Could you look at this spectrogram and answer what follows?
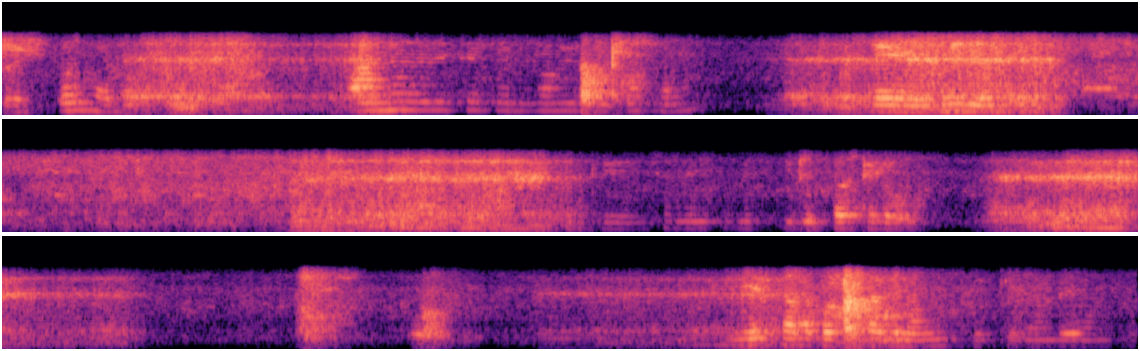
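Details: A person snoring in sleep: loud, rough snoring with irregular breaths and snorting sounds in a small quiet room.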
